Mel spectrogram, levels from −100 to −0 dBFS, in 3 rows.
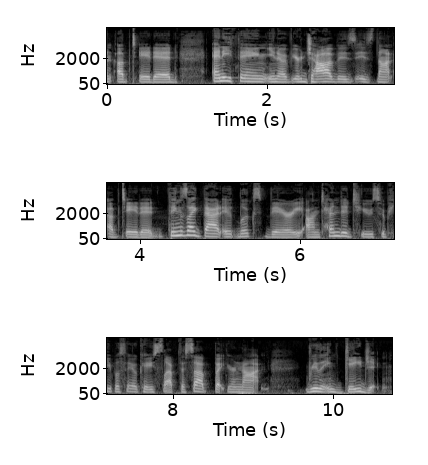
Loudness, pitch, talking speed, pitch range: -29 LUFS, 180 Hz, 180 wpm, 165-195 Hz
